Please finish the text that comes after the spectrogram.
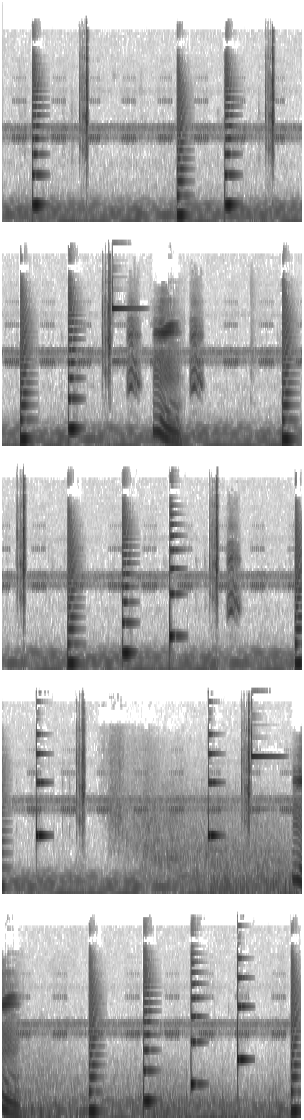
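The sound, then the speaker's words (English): Electronic video game combination-lock sounds: short beeping tones at four different pitches, moved through with left and right arrows, over a steady, regular clicking pulse, with a couple of descending ding-like sweeps, moderately loud over a low hum. “And I think it dings to tell you how many you have correct.”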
